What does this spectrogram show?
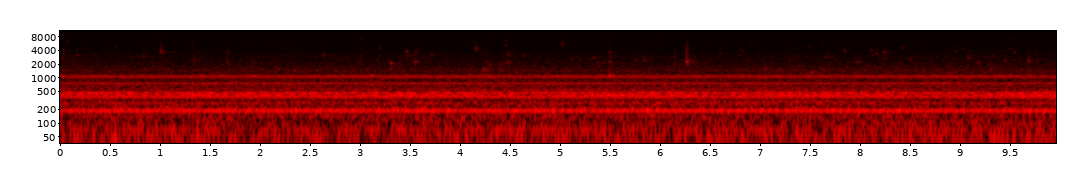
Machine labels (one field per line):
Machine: pump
